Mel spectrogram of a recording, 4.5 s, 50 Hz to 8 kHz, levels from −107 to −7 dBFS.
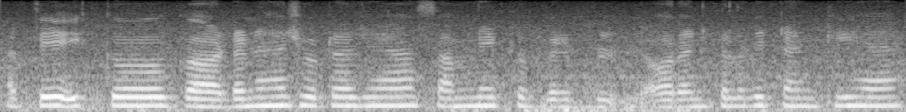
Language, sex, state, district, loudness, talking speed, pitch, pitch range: Punjabi, female, Punjab, Fazilka, -16 LUFS, 170 wpm, 225 Hz, 200-225 Hz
